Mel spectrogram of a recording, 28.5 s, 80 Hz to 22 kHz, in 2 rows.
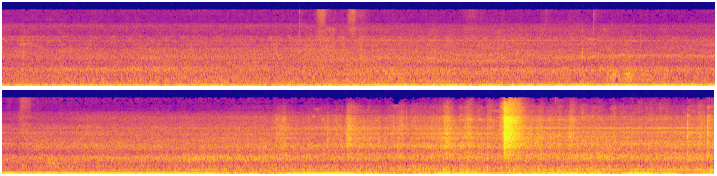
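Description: VIA Rail F40PH diesel locomotive running, a steady low engine drone that grows louder as the train approaches and passes. A short sharp burst of noise cuts in about three-quarters of the way through.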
